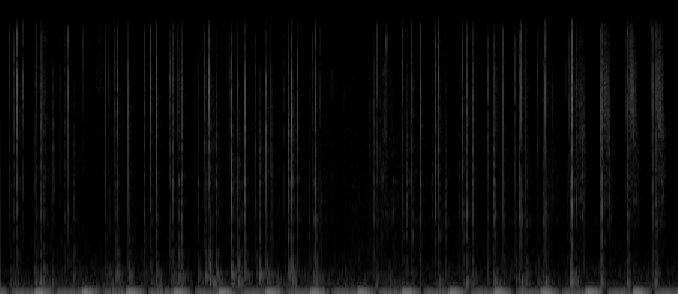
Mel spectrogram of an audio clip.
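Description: Long nails rub and scratch the side of a clear plastic Bath and Body Works Kitchen Lemon foaming hand soap bottle filled with yellow liquid. A quick, uneven run of short, dry, bright scratching bursts with a faint low undertone continues throughout.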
